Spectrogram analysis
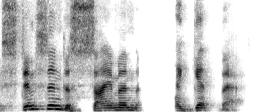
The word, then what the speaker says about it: Stimson: If it makes you feel better, the sheer number of ways I have heard my name mispronounced over my lifetime, Simon is relatively minor. The one that confuses me most is Vincent.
